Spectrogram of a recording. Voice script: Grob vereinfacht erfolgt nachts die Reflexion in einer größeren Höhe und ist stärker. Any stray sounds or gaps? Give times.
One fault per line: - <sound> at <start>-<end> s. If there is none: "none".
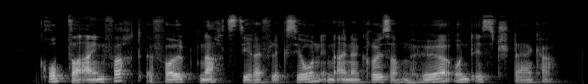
none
